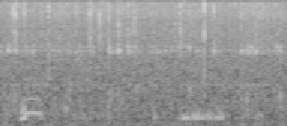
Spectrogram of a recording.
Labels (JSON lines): {"label": "ambient", "recorder": "HydroMoth"}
